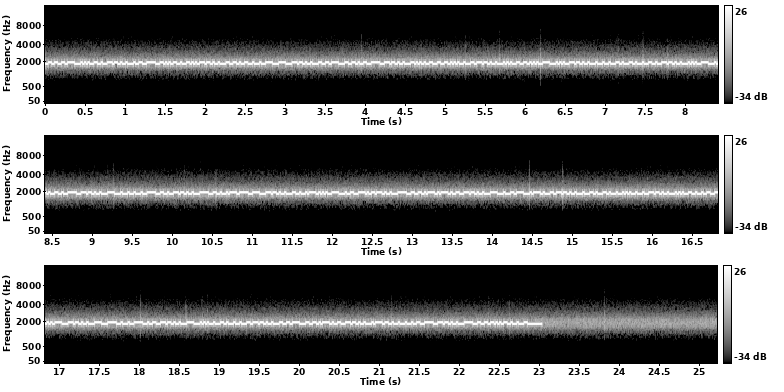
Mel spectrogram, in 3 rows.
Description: RTTY (45.45 baud, 170 Hz shift), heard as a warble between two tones, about 1900 Hz centre, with radio static and static crashes. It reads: … 25404 82199 89825 42867 68696 17710 69605 91150 50359 03692 58332 97937 77161 60249 95152 96717 89832 30125 58407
